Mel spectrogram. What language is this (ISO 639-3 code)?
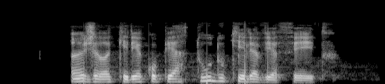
por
